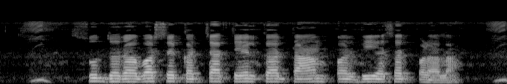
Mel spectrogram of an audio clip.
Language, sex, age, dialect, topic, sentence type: Bhojpuri, male, 18-24, Western, agriculture, statement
